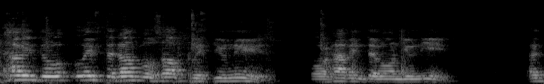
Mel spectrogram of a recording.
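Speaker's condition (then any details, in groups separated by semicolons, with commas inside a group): No condition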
